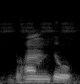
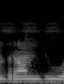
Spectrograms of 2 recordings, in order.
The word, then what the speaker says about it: Brando: Et ensuite, on arrive à Brandu. Brando. Brando en italien. Brandou en Corse, mais du coup le nom officiel c'est Brando.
